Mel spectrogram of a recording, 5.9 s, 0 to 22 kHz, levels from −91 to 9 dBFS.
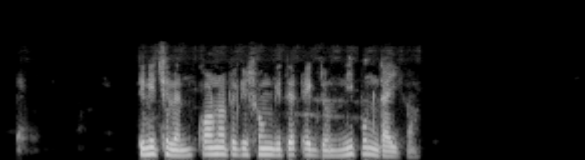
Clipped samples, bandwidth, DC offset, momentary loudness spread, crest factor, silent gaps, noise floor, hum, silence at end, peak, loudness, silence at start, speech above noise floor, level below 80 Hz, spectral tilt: under 0.1%; 7 kHz; under 0.1%; 5 LU; 18 dB; 0.63-0.68 s, 1.22-1.34 s; -89 dBFS; none; 1.7 s; -2 dBFS; -17 LUFS; 0.15 s; 73 dB; -58 dBFS; -8 dB/octave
